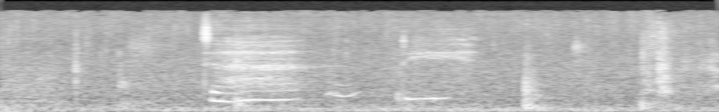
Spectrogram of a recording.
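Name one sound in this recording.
A little girl speaks softly in a small voice.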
